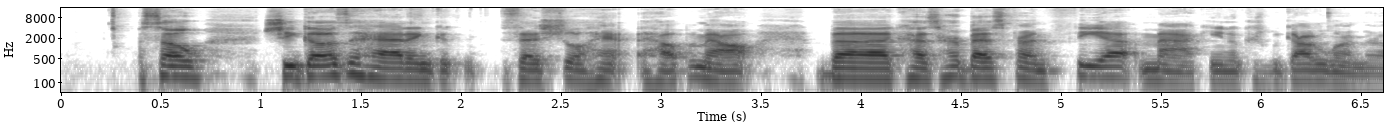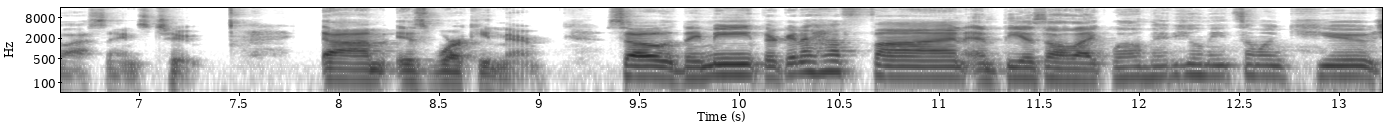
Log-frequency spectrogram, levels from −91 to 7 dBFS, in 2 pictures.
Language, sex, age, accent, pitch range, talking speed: English, male, 30-49, American, 120-155 Hz, 225 wpm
